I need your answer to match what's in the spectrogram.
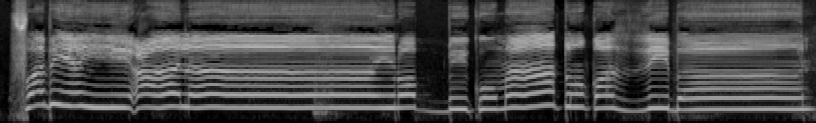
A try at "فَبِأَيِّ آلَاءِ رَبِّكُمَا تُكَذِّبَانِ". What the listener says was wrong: اچھا فبأي آلاء, حمزہ کو خوب واضح کرنا ہے, عین جیسا نہیں بنا ہے. فبأي آلاء ربكما تكذبان.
